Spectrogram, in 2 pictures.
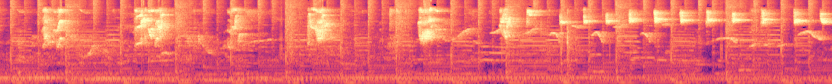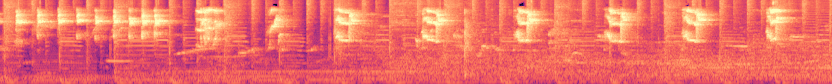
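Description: A bird calling over and over in short, sharp, high calls about once a second. In the middle it gives a quick run of even-pitched notes. A steady low hum lies underneath.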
